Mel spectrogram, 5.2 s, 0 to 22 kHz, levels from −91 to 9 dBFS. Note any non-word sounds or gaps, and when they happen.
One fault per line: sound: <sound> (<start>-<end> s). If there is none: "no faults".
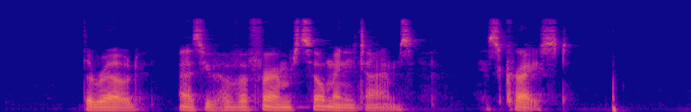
no faults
